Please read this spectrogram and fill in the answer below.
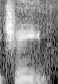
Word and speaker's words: Chane: smiled shyly and said please call me chane I told you the reason if you can recall I reply feeling embarrassed hi yeah because it rhymes with pain I noticed her face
